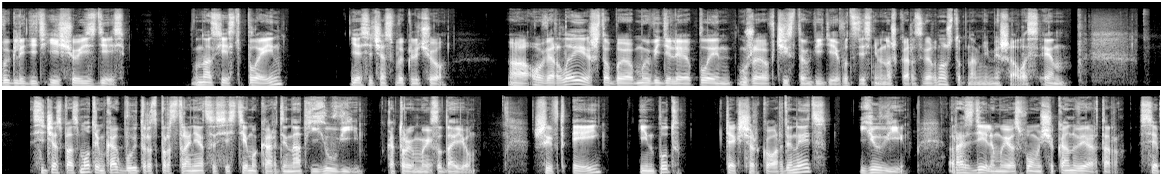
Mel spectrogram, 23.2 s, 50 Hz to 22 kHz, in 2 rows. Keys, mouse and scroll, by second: 0.5-1.0 scroll down 1, 1.0-3.6 scroll up 1, 3.6-4.7 scroll up 2, 4.7 click, 7.7 shift+middle click, 9.1 click, 9.7 shift+middle click, 10.3 n, 10.6 ctrl+middle click, 11.1 shift+middle click, 11.5-12.2 scroll down 4, 11.8-12.2 scroll up 1, 17.7 shift+a, 21.8 shift+a, 22.5 shift+a.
